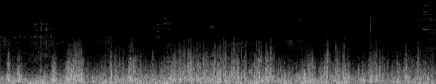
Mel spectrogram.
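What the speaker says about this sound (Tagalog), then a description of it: "Lakas na ng hangin." Loud, steady wind roars and buffets the microphone without a break, a continuous rumbling rush with no voices, outdoors beside a milkfish pond with water lilies.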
